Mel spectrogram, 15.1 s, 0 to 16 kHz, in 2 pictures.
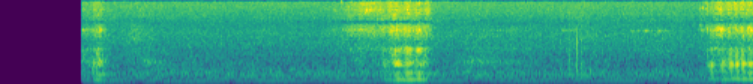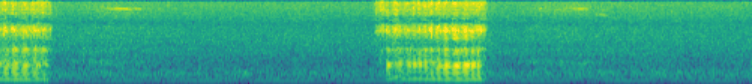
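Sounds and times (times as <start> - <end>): dog snoring: 0.8 - 1.2, 3.4 - 4.4, 7.0 - 8.7, 11.2 - 12.5.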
